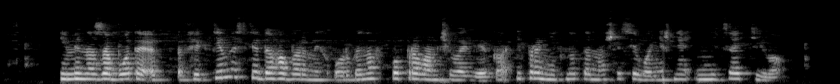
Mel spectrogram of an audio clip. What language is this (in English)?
Russian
